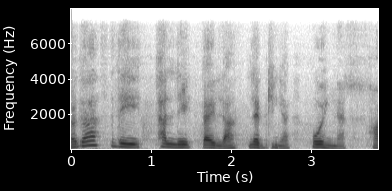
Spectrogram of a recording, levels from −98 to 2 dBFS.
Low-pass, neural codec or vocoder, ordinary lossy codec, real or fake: 7.2 kHz; codec, 16 kHz in and 24 kHz out, 0.8 kbps, FocalCodec, streaming, 65536 codes; none; fake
